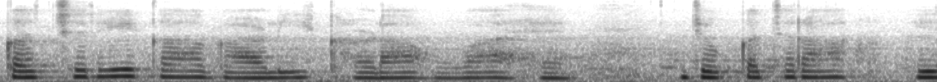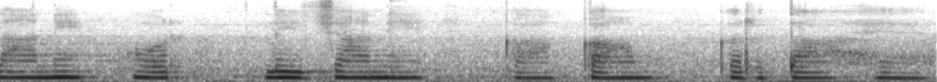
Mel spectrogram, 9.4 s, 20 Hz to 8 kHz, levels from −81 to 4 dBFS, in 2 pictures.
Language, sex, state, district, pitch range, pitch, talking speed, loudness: Hindi, female, Chhattisgarh, Raipur, 190-210 Hz, 200 Hz, 100 wpm, -18 LUFS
